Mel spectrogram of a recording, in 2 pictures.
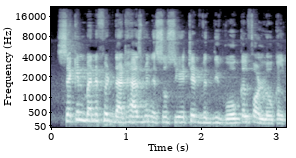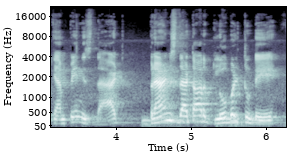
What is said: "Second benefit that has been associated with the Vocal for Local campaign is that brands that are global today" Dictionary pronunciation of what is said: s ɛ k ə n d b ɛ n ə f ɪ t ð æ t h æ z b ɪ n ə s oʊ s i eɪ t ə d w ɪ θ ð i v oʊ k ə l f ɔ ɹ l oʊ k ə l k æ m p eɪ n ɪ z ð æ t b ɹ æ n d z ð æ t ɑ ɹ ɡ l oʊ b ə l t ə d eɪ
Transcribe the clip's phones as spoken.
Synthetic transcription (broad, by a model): s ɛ k ə n d b ɛ n ə f ɪ t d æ t h æ z b ɪ n ə s oʊ s i eɪ t ə d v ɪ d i v oʊ k ə l f ɔ ɹ l oʊ k ə l k æ m p eɪ n ɪ z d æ t b ɹ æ n d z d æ t ɑ ɹ ɡ l oʊ b ə l t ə d eɪ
